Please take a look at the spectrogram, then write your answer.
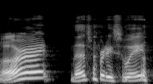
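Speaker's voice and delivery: retold high, rising "well, well" reaction; pleased surprise. Retelling his own pleased reaction.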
